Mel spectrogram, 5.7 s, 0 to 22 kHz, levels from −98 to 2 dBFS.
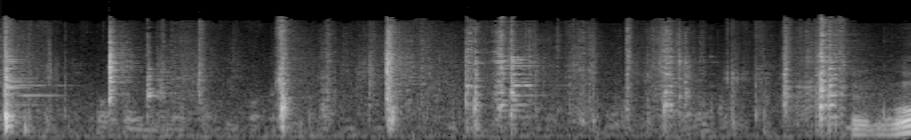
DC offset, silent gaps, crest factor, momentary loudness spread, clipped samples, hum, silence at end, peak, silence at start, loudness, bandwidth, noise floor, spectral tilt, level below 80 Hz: under 0.1%; none; 28 dB; 20 LU; under 0.1%; none; 0 s; 0 dBFS; 0 s; -28 LUFS; 14.5 kHz; -46 dBFS; -2 dB/octave; -64 dBFS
